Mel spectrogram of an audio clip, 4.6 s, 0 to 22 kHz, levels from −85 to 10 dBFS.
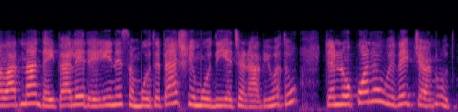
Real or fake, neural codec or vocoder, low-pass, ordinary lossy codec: fake; codec, 24 kHz, 0.9 kbps, WavTokenizer, small release; 7.2 kHz; none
